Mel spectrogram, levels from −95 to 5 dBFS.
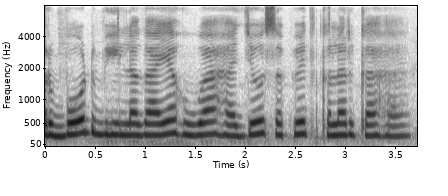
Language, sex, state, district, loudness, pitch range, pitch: Hindi, female, Jharkhand, Palamu, -14 LUFS, 235-255 Hz, 245 Hz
